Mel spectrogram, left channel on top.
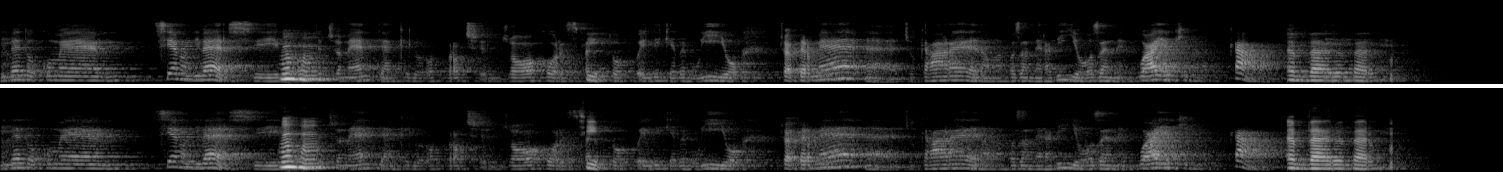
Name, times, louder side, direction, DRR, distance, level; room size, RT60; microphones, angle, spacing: voice 1, 0.0-3.1 3.4-12.1 12.3-12.7 13.2-13.5 13.8-13.9, left 2 dB, 65° left, 3 dB, 1.8 m, -37 dB
voice 2, 2.8-3.2 5.9-6.0 12.9-13.9, right 3 dB, 60° right, 13 dB, 0.6 m, -25 dB
12.5 x 7.3 x 9.0 m, 1.4 s
head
